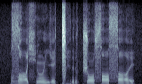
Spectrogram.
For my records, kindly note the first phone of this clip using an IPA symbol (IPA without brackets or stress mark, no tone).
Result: zˤ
